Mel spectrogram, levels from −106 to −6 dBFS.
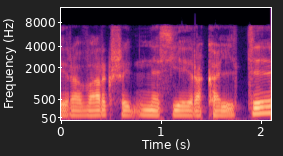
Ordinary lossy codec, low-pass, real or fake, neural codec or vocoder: AAC, 64 kbps; 7.2 kHz; real; none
